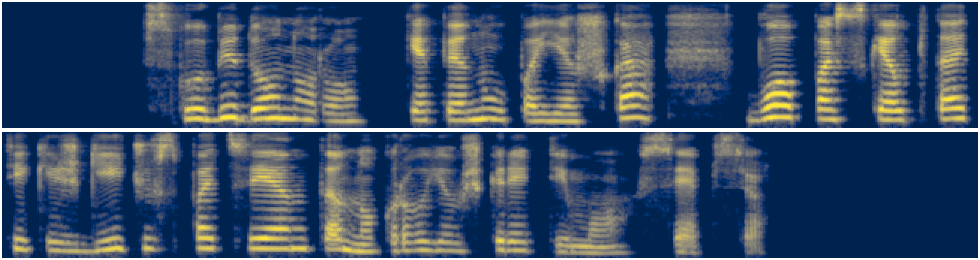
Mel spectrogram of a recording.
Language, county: Lithuanian, Utena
